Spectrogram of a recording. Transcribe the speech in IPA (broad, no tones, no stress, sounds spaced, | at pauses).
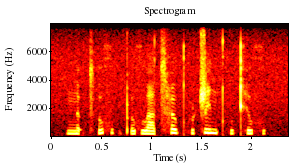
n ʊ ʔ t͡sʼ ʊ xʷ | pʼ œ xʷ w a t͡sʰ œ kʷʰ ɪ ʈ͡ʂ i n kʷʰ i kʰ ɪ xʷ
